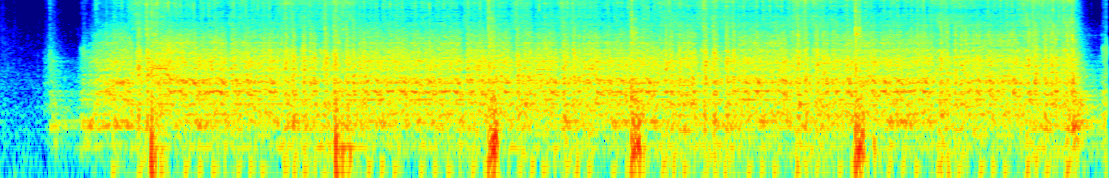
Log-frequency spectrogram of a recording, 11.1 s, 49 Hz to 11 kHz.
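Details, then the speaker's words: 1947 Farmall Cub with muffler fitted and magneto moved around cranks steadily with occasional thumps but never fires, same as the day before. "Well, we still got the same problem."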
